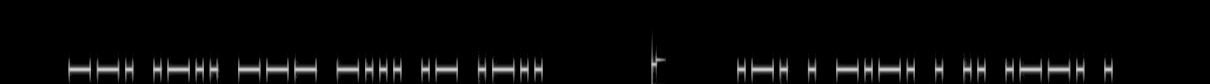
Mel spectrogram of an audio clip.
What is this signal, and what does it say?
Morse code, heard as a keyed tone, about 17 wpm, 700 Hz. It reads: GLOBAL RECEIPE
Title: Sentences from Top 1200 Words - New Word Drill - 17wpm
